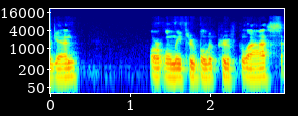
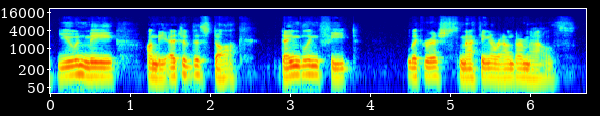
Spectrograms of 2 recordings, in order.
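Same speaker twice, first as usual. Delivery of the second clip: plain reading voice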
